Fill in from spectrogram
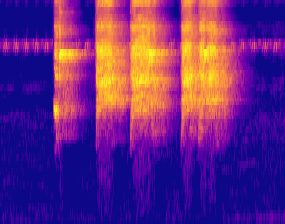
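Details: Captive black francolin giving one full grating call: a brief sharp opening note, then three drawn-out harsh, raspy notes in quick succession, with a continuous high-pitched electronic whine and low background hum.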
